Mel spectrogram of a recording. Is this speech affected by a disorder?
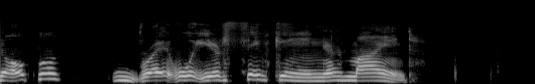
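Yes: cerebral palsy; wheelchair user.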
